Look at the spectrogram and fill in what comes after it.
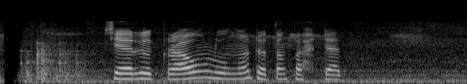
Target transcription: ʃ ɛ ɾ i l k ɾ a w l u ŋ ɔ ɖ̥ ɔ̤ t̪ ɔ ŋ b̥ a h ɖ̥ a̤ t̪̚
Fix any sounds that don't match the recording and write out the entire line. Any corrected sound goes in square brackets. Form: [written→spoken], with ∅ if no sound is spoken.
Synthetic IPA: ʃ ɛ ɾ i l k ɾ a w l u ŋ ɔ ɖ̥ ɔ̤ t̪ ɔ ŋ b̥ a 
